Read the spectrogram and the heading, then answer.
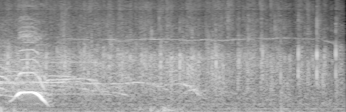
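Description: Soft, steady applause from an audience at a stand-up comedy set for a comedian restarting his act, with a brief rising-and-falling whoop near the start and low crowd murmur throughout.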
